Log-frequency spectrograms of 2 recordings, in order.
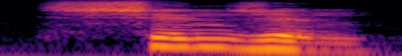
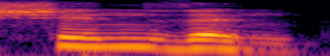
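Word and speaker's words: Shenzhen: اسمها شينجن مش شينزن. حتى بص ده النطق الأمريكاني ليها على جوجل ترانزليت. شنجن مش شنزن، شنجن.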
